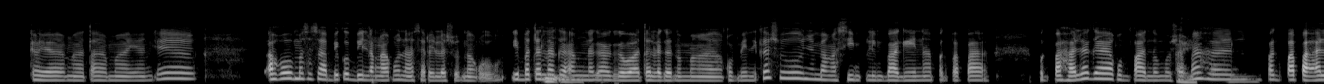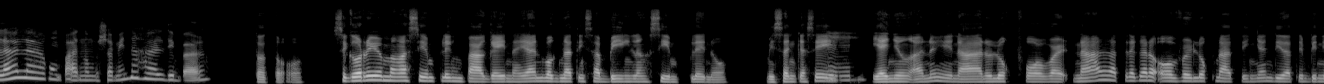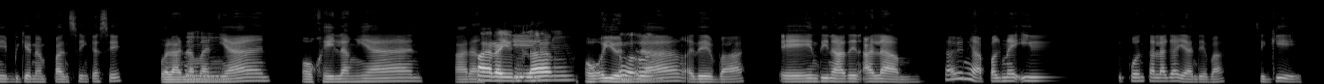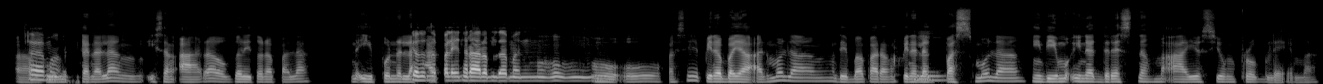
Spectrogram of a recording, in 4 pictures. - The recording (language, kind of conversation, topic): Filipino, unstructured, Paano mo inilalarawan ang isang magandang relasyon?
- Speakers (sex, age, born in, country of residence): female, 35-39, Philippines, Philippines; male, 20-24, Philippines, Philippines
- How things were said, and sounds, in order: tapping; distorted speech; static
